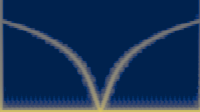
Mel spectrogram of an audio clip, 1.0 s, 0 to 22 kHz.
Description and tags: clothoid 1s imag
Imaginary part of the clothoid curve (Euler spiral) as complex analytic signal.
synthesis, spiral, function, clothoid, euler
